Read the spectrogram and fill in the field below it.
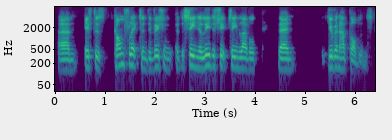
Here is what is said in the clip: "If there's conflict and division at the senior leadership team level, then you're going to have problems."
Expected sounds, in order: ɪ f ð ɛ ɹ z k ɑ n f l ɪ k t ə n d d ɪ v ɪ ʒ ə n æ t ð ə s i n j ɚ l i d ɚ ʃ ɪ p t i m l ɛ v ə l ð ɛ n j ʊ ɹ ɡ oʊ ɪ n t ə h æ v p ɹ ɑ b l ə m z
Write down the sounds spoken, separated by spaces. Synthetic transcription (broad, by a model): ɪ f ð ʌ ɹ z k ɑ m f l ɪ k t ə n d d ɪ v ɪ ʒ ə n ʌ t ð ə s i n j ɚ l i d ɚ ʃ ɪ p t i m l ɛ v ə l ð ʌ n j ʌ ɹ ɡ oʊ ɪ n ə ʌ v p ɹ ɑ b l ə m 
